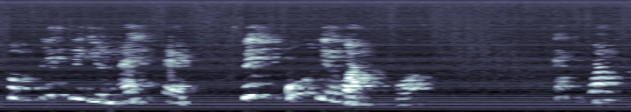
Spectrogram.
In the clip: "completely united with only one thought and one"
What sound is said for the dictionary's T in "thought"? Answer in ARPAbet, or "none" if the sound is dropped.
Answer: none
